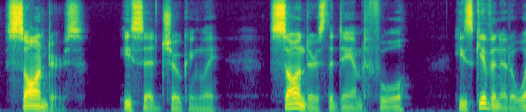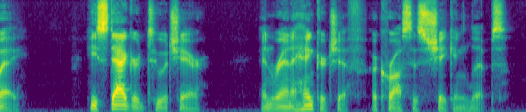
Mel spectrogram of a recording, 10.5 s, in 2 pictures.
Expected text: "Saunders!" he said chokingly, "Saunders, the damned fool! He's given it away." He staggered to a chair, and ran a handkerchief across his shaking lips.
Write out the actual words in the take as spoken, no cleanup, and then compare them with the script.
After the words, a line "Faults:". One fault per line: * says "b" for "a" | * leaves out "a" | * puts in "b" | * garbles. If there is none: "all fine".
"Saunders!" he said chokingly, "Saunders, the damned fool! He's given it away." He staggered to a chair, and ran a handkerchief across his shaking lips.
Faults:
all fine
